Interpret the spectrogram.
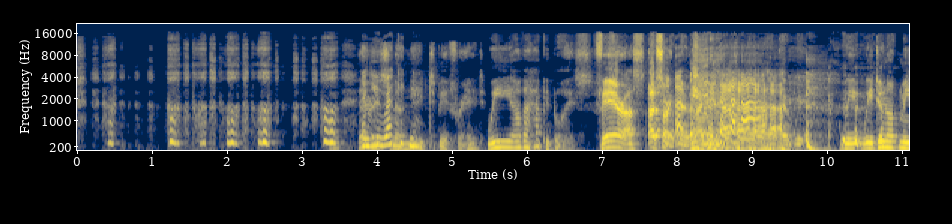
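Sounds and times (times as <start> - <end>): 
voice imitating the shivering halting breaths of a tiny creature: 0.0 - 4.3
speech: 3.8 - 11.0
laughter: 7.6 - 11.0.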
